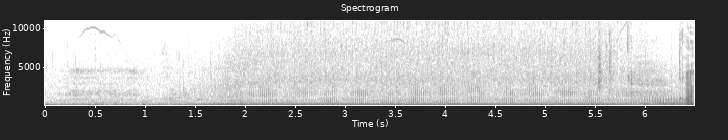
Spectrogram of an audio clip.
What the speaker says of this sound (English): We'll take the Raiden out for a quick test flight.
